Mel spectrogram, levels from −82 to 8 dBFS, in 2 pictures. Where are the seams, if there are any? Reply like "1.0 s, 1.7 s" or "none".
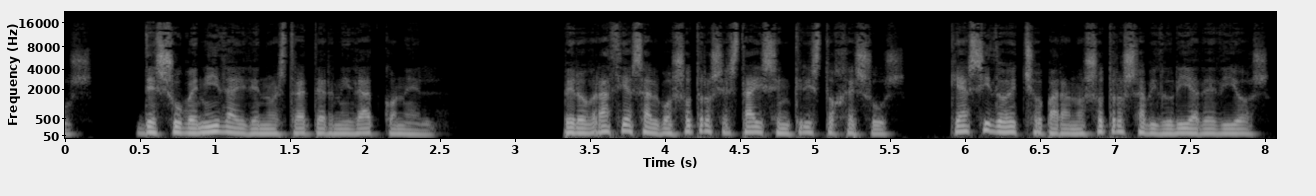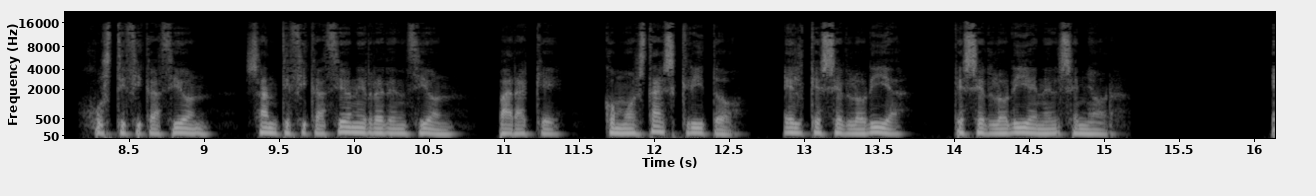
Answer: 3.2 s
